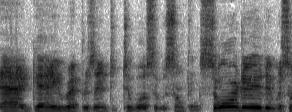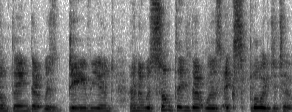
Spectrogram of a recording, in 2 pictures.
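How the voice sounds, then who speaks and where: This man speaks with an Irish accent. His pace is moderate and his pitch variation ordinary. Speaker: interview host. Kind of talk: interview questions.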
